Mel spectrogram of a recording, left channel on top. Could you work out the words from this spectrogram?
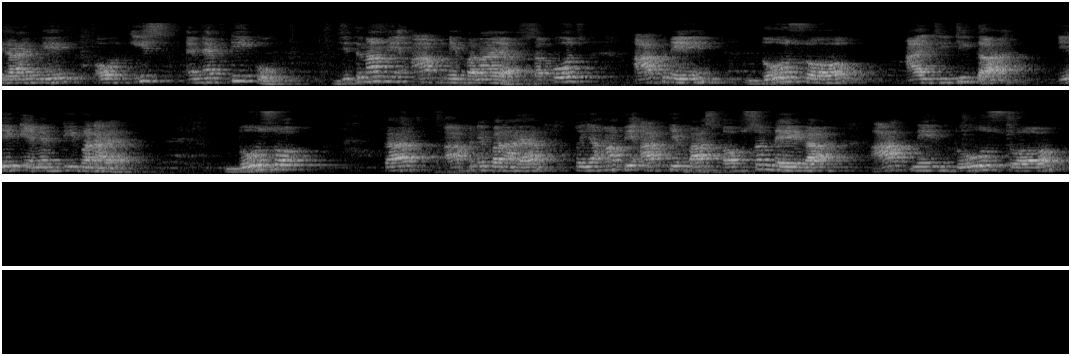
जाएंगे और इस एनएफटी को जितना में आपने बनाया, सपोज आपने 200 आईजीटी का एक एनएफटी बनाया, 200 का आपने बनाया, तो यहाँ पे आपके पास ऑप्शन रहेगा, आपने 200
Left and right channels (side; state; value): right; silent; 54 dB below the other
